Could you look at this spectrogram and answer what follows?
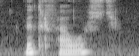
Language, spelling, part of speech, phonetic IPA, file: Polish, wytrwałość, noun, [vɨˈtr̥fawɔɕt͡ɕ], LL-Q809 (pol)-wytrwałość.wav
